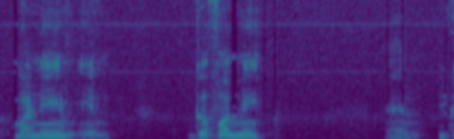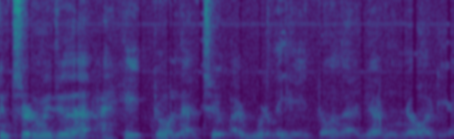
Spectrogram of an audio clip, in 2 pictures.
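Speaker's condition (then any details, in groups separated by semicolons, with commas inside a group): Cerebral palsy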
